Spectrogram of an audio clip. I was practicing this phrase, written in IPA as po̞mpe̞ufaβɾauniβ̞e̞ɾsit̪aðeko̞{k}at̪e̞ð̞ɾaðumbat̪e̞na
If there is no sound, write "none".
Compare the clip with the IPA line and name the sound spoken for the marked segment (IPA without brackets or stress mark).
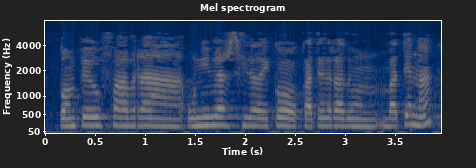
k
